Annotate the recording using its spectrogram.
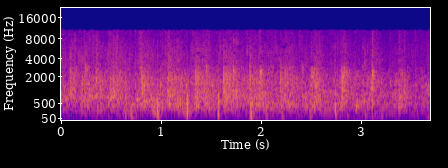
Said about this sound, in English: If y'all would stand up, let's give this couple a round of applause right here.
